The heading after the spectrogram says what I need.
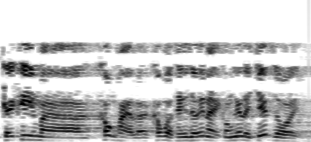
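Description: Male storyteller, high-pitched and emphatic, echoing phrases for an audience; long reverb, dull lo-fi. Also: fairly even intonation, very fast, a little hiss or hum. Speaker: spiritual master telling his life story. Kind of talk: personal testimony to an audience.

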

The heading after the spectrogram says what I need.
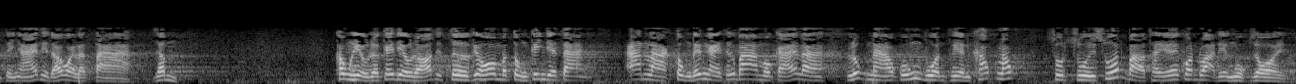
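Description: A man, a Buddhist monk, giving a dharma talk, telling stories of his followers and asking rhetorical questions. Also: high-pitched. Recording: dull lo-fi hall recording.

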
